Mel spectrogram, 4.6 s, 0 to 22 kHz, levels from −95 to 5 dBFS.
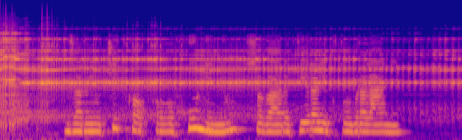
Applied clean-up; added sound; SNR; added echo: none; Coin (dropping); -1 dB; none.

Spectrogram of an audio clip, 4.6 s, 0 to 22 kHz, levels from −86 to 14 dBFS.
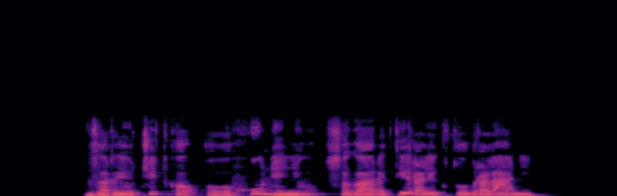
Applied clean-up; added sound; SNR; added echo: none; none; none; none.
